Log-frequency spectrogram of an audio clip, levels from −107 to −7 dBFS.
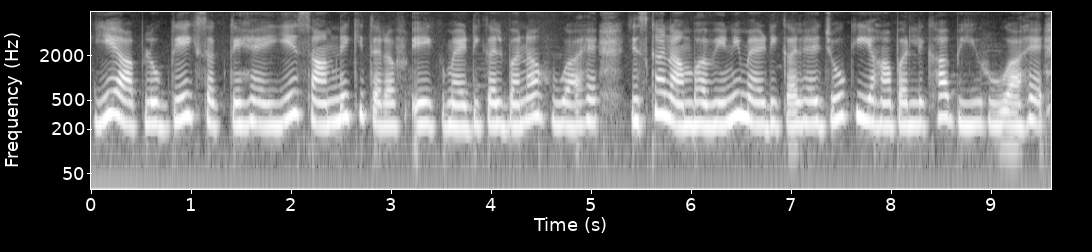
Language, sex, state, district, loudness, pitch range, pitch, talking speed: Hindi, female, Bihar, Begusarai, -14 LUFS, 230-275 Hz, 235 Hz, 175 wpm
